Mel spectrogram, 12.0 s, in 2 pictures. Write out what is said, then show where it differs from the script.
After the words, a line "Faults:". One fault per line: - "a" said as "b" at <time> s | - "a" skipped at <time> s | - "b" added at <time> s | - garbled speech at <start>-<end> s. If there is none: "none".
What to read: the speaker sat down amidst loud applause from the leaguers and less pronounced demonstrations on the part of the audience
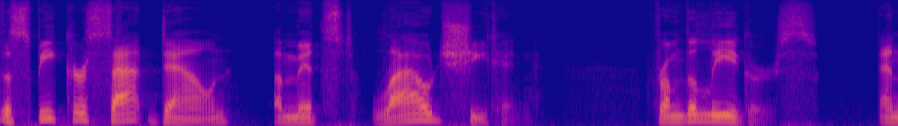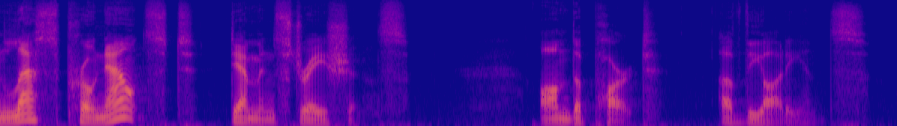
the speaker sat down amidst loud sheeting from the leaguers and less pronounced demonstrations on the part of the audience
Faults:
- "applause" said as "sheeting" at 3.0 s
